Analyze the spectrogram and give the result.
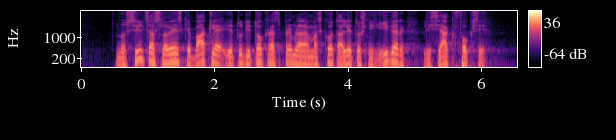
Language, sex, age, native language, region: Slovenian, male, 50-59, Slovenian, Zasavska region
